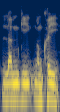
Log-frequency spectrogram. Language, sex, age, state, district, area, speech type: Manipuri, male, 45-60, Manipur, Churachandpur, urban, read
